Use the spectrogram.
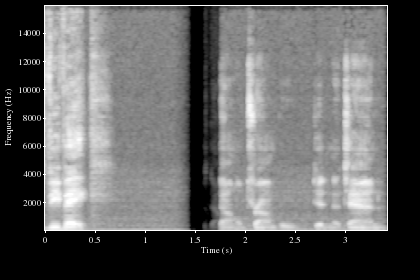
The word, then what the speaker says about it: Vivek: I wonder if he's ever going to pronounce the name right. It's Vivek.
